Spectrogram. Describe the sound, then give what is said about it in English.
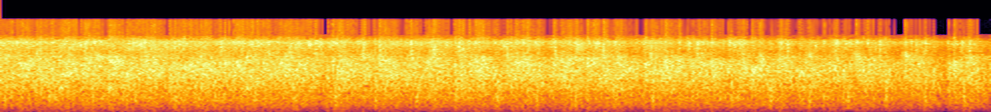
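Sustained applause from a crowd for four debaters at a Notre Dame debate team debate, a dense, steady wash of many hands clapping at once, loud and even throughout with no voices over it. “And on behalf of the Notre Dame debate team, I think we should all give one more big round of applause to all four of our debaters here.”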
